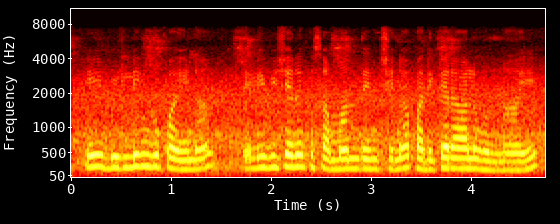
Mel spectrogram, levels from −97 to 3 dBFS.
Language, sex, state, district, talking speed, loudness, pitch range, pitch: Telugu, female, Telangana, Mahabubabad, 100 wpm, -16 LUFS, 185-230 Hz, 200 Hz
